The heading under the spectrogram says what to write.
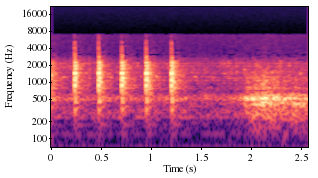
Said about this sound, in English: Well, no, we've come this far. Go ahead and knock at the door. I promise you, if a ghost answers, I won't be surprised.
